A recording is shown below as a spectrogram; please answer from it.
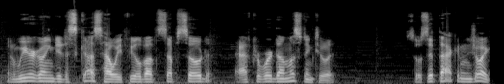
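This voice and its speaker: A male podcast host with a bright, forward voice at middling pitch. He talks casually and in a folksy way over faint music. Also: very fast. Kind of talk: casual scripted introduction and plugs.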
